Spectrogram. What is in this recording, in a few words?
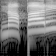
bummer, Speech, Greek; Worms Armageddon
